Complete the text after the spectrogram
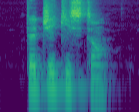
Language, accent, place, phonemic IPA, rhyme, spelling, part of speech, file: French, France, Paris, /ta.dʒi.kis.tɑ̃/, -ɑ̃, Tadjikistan, proper noun, LL-Q150 (fra)-Tadjikistan.wav
- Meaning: Tajikistan (a country in Central Asia)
